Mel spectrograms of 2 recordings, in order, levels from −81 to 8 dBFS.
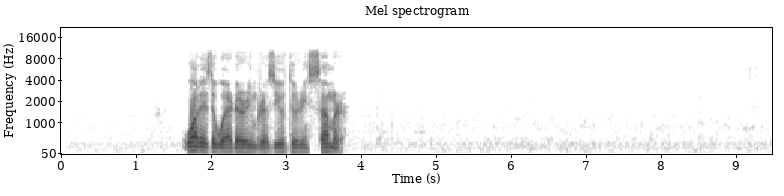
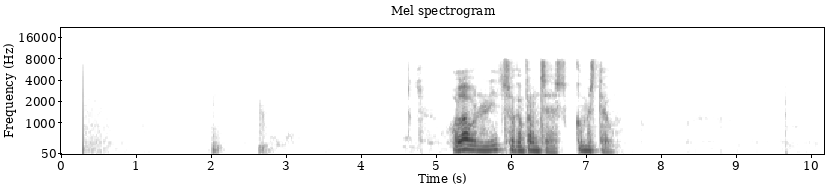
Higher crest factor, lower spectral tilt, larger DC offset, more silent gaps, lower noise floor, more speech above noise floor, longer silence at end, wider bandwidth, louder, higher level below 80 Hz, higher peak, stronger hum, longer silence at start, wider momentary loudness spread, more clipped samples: about the same, 24 dB vs 26 dB; second, -4.5 dB/octave vs -6 dB/octave; neither; neither; second, -71 dBFS vs -83 dBFS; second, 50 dB vs 58 dB; first, 5.7 s vs 2.85 s; first, 11 kHz vs 8 kHz; first, -22 LUFS vs -25 LUFS; second, -72 dBFS vs -64 dBFS; about the same, -4 dBFS vs -4 dBFS; neither; second, 1.65 s vs 2 s; second, 9 LU vs 16 LU; neither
